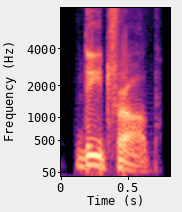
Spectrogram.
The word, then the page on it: de trop: British English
